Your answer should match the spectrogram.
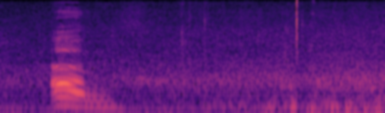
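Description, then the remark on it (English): Steady low rumble of heavy street traffic with cars fills the background while a pedestrian waits to cross the street, with a short tonal, voice-like sweep early on and a brief sharp click near the end. “I usually don't cross the street when there's this much traffic.”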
